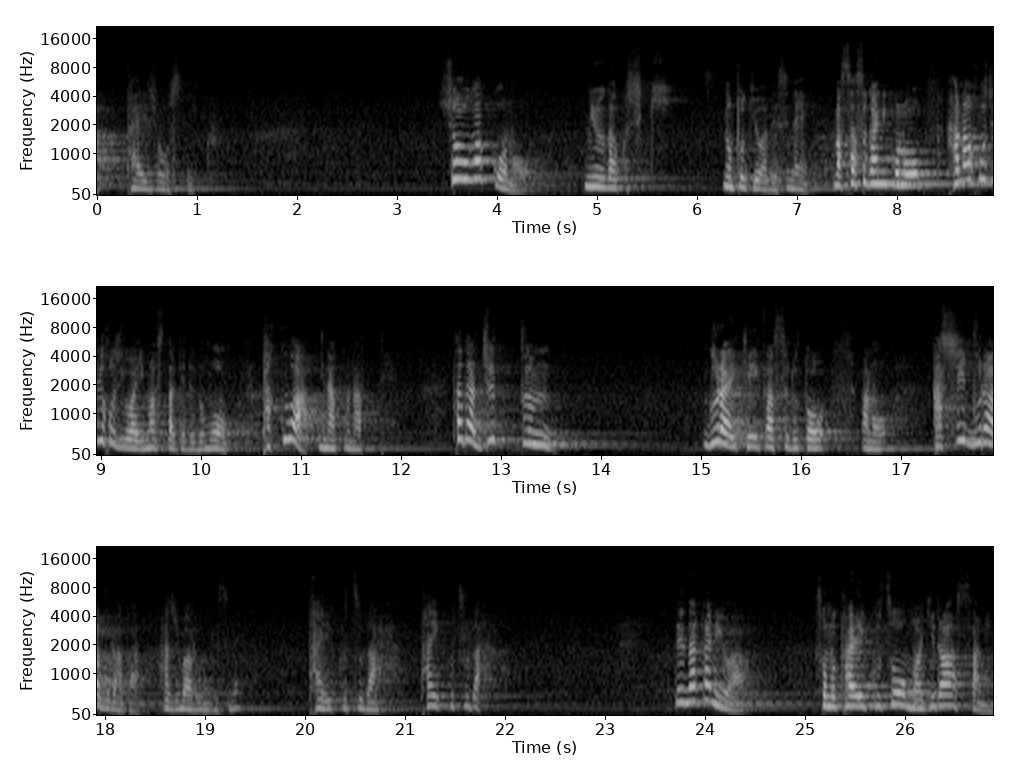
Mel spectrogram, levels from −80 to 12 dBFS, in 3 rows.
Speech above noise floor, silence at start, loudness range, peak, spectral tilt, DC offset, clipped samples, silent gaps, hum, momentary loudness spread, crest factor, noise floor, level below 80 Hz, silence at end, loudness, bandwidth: 34 dB; 0 s; 13 LU; -6 dBFS; -6 dB/octave; under 0.1%; under 0.1%; none; none; 19 LU; 24 dB; -60 dBFS; -74 dBFS; 0 s; -27 LUFS; 15.5 kHz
